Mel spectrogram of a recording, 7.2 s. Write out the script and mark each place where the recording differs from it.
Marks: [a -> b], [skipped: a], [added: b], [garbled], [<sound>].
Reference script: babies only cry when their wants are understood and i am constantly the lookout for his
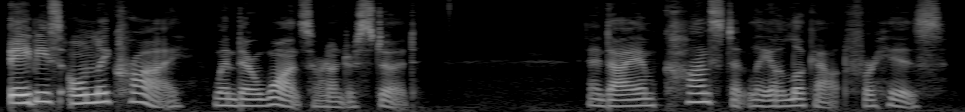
babies only cry when their wants are understood and i am constantly the lookout for his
